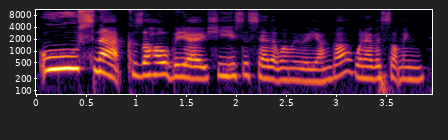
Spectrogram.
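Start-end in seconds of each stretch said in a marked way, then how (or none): 0.1-0.9 high, loud "ooh, snap"; loud mock reaction; imitated exclamation. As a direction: mimic a hyped-up catchphrase. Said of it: "She goes".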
